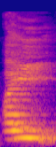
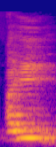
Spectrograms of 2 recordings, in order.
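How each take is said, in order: Both takes have the same delivery.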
